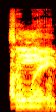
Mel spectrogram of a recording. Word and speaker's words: Soleil: Soleil Belmont, that's how it's pronounced.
